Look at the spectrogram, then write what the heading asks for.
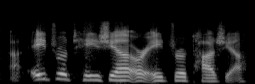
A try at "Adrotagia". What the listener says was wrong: Tasia. Yeah, I don't pronounce the G Yeah, it's not a hard G.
